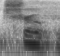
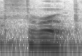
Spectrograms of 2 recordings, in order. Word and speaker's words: Throop: Is there a producer whispering in their ear, it's pronounced troop, not throop? – Yeah.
